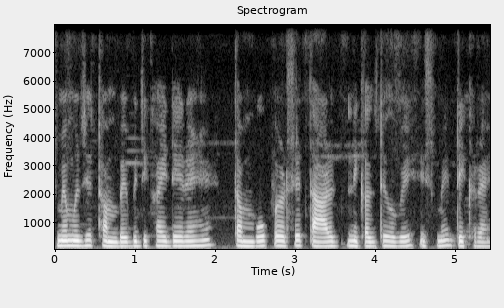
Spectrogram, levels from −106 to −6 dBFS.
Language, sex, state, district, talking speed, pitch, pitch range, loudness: Hindi, female, Uttar Pradesh, Hamirpur, 200 wpm, 170 Hz, 165-175 Hz, -18 LUFS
